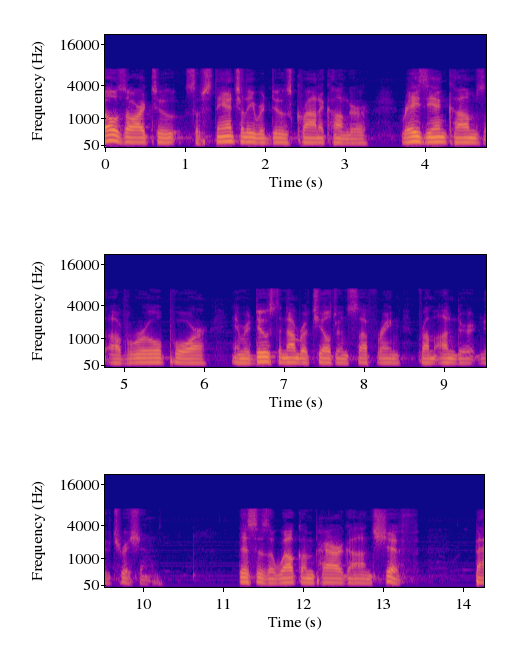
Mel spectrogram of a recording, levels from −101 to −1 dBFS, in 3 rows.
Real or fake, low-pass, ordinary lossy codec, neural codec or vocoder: real; 7.2 kHz; MP3, 48 kbps; none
